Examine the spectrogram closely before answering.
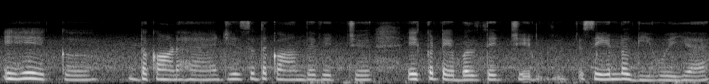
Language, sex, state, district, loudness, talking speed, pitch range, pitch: Punjabi, female, Punjab, Kapurthala, -18 LUFS, 135 wpm, 215-245 Hz, 225 Hz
